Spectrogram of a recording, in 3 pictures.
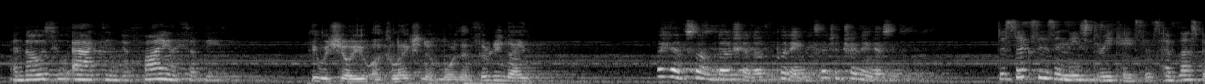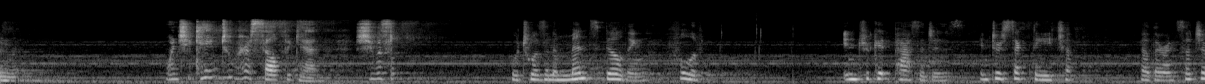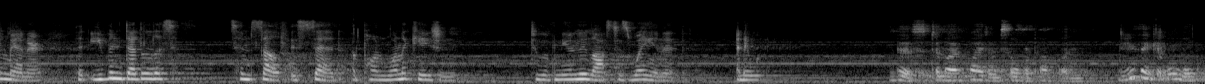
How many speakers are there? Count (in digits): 6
